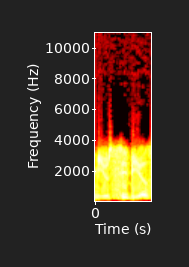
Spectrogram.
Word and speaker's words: Eusebius: used to be usable some people pronounce some Eusebius but I just call him you suppose I was reading prep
